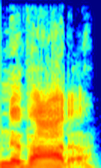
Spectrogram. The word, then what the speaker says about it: Nevada: want you to know I pronounce Nevada correctly don't do Nevada it's Nevada buddy I grew up out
